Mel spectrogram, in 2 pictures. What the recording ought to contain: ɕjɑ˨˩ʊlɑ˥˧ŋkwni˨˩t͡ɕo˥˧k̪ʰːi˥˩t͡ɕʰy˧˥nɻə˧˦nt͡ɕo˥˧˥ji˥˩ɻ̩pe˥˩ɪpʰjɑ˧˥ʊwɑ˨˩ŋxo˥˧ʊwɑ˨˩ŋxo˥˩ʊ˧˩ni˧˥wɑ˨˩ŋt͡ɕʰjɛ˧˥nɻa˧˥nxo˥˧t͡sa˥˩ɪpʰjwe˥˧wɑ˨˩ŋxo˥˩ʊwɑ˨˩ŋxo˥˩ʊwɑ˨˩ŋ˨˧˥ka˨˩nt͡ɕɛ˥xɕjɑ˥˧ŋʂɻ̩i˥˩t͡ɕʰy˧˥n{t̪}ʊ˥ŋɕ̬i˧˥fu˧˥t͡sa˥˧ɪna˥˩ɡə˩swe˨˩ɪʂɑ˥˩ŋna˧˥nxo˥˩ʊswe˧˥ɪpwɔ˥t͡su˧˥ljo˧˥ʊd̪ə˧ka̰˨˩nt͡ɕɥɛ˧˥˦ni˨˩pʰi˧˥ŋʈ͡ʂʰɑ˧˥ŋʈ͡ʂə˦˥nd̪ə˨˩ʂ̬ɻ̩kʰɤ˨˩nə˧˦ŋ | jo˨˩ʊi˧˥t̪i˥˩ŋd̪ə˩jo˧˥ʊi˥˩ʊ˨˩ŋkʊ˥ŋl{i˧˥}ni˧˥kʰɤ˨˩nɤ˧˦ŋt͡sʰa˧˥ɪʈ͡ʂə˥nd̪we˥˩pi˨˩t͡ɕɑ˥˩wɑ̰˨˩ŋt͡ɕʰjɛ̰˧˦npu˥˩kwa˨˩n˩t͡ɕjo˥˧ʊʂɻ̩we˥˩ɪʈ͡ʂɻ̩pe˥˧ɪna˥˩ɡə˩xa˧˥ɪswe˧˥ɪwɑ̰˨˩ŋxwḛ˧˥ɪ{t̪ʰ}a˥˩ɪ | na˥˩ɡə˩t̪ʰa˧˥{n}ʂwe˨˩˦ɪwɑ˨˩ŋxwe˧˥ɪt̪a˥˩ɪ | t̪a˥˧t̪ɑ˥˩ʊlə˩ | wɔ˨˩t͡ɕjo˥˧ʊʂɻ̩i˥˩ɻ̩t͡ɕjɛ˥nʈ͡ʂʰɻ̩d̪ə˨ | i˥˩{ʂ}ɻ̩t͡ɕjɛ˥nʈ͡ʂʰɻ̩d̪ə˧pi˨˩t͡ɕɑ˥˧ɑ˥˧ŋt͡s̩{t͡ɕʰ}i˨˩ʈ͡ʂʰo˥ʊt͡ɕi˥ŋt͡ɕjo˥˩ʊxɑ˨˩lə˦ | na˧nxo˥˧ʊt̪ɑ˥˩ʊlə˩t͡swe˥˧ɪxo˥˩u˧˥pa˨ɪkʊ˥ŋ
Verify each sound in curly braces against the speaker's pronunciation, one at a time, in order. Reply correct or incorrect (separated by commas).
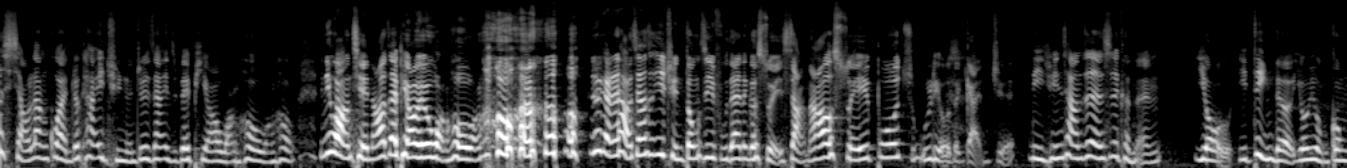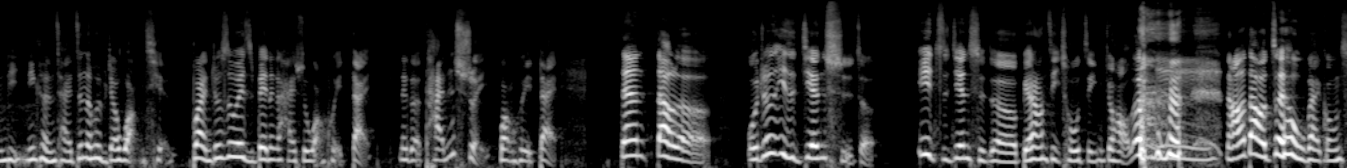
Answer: correct, incorrect, incorrect, correct, incorrect, incorrect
